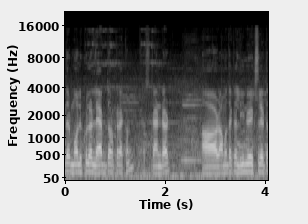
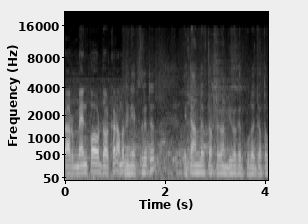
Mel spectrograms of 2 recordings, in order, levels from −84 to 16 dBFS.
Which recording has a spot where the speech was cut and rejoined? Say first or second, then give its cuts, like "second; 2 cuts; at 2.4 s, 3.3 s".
second; 1 cut; at 1.1 s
